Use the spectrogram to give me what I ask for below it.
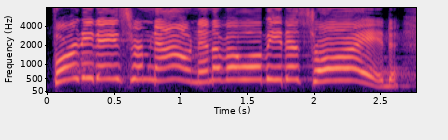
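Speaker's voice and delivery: loud, high prophet's warning; shouted proclamation. A narrator's reading. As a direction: call it out to the crowds. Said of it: "he shouted to the crowds".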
